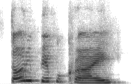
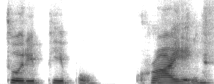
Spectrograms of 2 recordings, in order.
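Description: First: Higher and louder, punching thirty; loud, incredulous retelling; emphatic repeat. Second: Said in the usual way. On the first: Retold or imitated. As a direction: say it again with amazed emphasis.

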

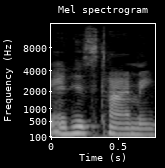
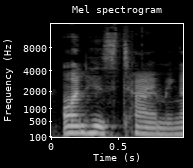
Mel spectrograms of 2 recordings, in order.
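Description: First: "in his timing" with a clear "in", a little softer; self-correction, "in his timing"; corrected phrase. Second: Says "on" instead of "in": "on his timing"; quick misspoken "on his timing" before correcting; slip of the tongue. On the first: Podcaster corrects herself to listeners, "in his timing" said carefully. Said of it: "I'm sorry". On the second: Podcaster misspeaks about God's timing, says "on his timing". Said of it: "I'm sorry, in his timing". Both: Real, not acted.

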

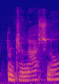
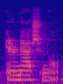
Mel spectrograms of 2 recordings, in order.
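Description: First: "international" with a clear T after N; T sounded. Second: "international" like "innernational"; silent T. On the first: Teacher showing the wrong way, "international" with full T. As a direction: release the T in "international". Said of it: "You don't say international". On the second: Teacher showing American English, "international" with silent T. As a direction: drop the first T in "international". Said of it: "the T is silent". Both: Shown as a demonstration.

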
